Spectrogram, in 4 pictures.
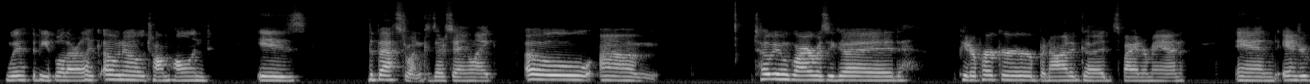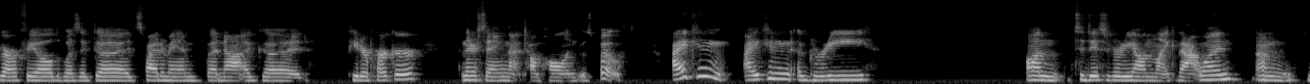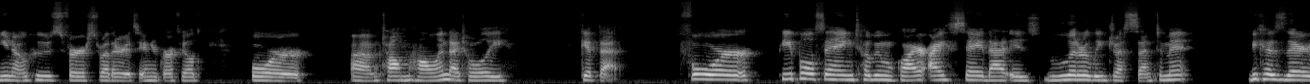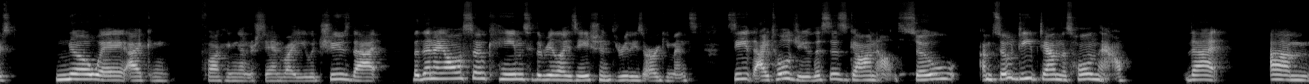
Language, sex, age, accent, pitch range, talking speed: English, female, 20-39, American, 175-220 Hz, 160 wpm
